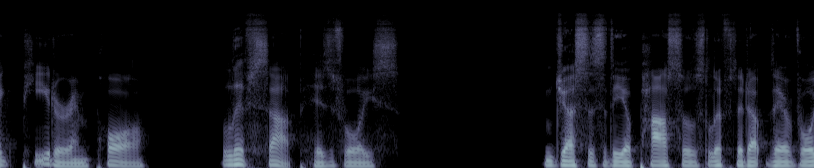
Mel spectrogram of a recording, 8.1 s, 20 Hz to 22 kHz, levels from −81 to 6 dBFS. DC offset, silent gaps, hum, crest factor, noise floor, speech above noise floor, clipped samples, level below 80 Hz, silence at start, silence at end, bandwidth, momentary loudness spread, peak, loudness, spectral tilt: under 0.1%; 1.48-2.19 s, 4.00-5.41 s; none; 20 dB; under -90 dBFS; over 61 dB; under 0.1%; -42 dBFS; 0 s; 0 s; 16 kHz; 10 LU; -10 dBFS; -30 LUFS; -6.5 dB/octave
